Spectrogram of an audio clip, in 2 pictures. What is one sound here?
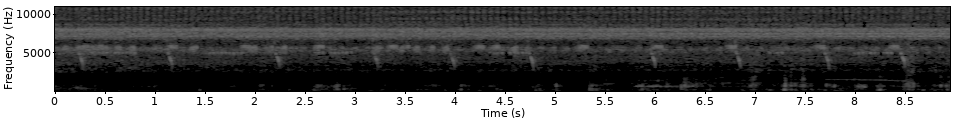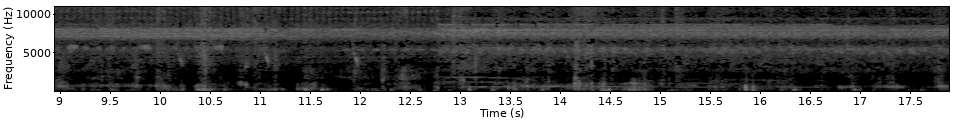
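Footsteps tread softly on a grassy dirt path.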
